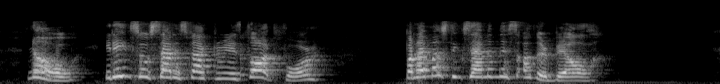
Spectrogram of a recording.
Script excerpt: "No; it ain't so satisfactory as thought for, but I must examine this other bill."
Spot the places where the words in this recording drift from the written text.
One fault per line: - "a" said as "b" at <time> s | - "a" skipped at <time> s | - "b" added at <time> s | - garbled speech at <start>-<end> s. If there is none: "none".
none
